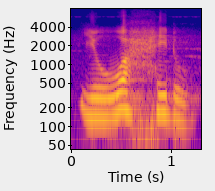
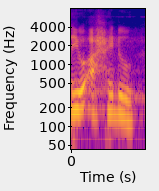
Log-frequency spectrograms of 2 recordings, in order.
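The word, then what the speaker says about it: yuwahhidu: Kata tauhid berarti dari kata wahada yuwahidu. Berarti dari kata tauhid, satu, atau ahada yuah. Tapi nggak ada orang baca yuahidu, tetap bacanya yuwahidu tauhidan.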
